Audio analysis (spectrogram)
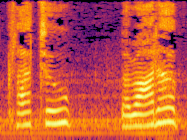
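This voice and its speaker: A woman's voice: fairly high pitch, fairly even intonation, slow pace, slight background noise. An actress playing an anxious, earnest woman caught up in danger, with breathless, emotional 1950s radio drama delivery. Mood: worried, hesitant. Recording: muffled 1950s radio broadcast.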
